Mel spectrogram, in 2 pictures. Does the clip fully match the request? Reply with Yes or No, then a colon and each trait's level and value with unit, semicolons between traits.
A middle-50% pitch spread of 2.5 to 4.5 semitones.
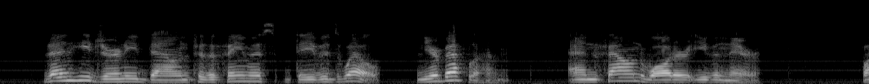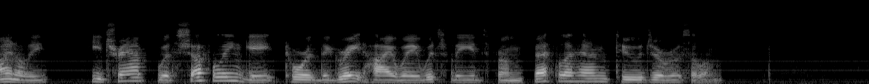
No: average, 5.1 semitones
